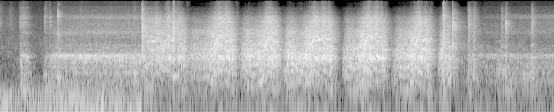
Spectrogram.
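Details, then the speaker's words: LS-swapped Toyota Tacoma, first start attempt after wiring and adding fuel: labored, uneven cranking surging about once a second, fighting itself without catching; sounds like an ignition timing problem. "Alright, so after that first startup attempt that was a complete fail, the first thing I went after was ignition timing. It just sounded like an ignition timing problem to me. You could kind of hear it when you go to crank it. It was kind of fighting against itself."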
